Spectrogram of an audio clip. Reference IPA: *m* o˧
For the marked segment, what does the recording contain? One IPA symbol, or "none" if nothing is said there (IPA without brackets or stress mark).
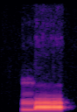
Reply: m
